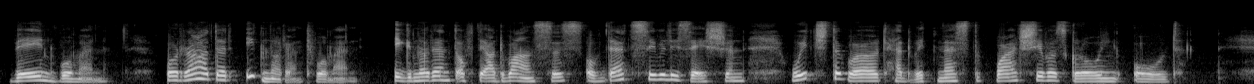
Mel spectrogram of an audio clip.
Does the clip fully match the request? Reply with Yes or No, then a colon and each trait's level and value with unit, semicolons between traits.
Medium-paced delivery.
No: slow, 110 wpm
